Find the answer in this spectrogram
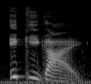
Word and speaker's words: ikigai: how are ya and it's spelled i k i g AI okay and yes i was looking at my notes i wanted to make sure I got that right this spelling cuz it sounds like a key guy well that's how you'll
